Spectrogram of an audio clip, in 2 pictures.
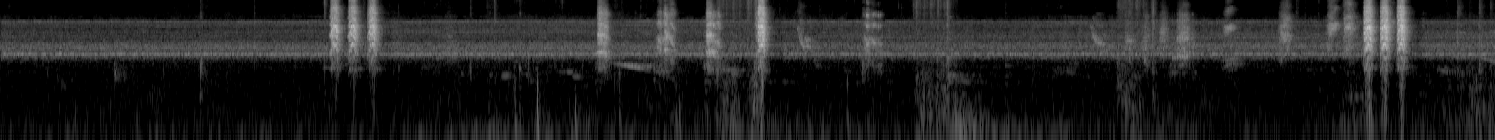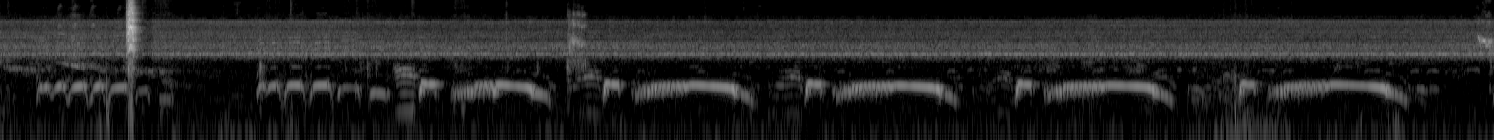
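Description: Birds calling: loud, sharp calls in short clusters through the first half, then from about halfway a regular run of low, arched, cooing calls about once a second. A steady high hiss runs underneath.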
